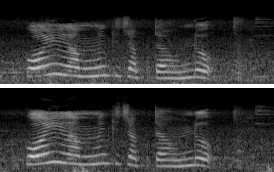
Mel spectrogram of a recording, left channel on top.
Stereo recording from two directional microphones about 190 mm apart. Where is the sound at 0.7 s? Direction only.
5° right (ahead or behind).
